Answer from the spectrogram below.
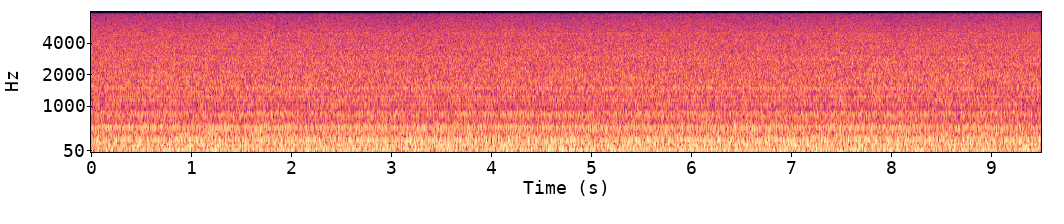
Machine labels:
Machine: fan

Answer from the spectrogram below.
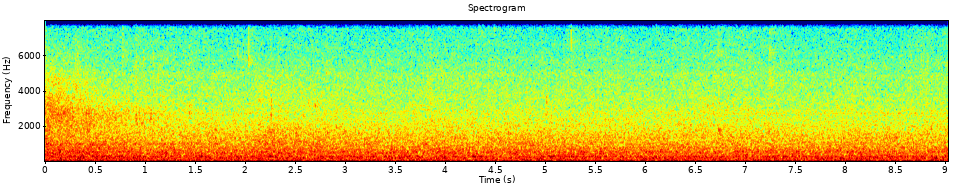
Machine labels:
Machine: pump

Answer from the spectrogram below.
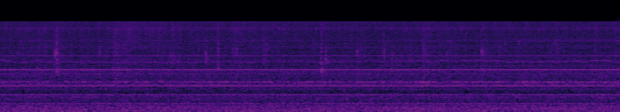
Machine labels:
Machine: pump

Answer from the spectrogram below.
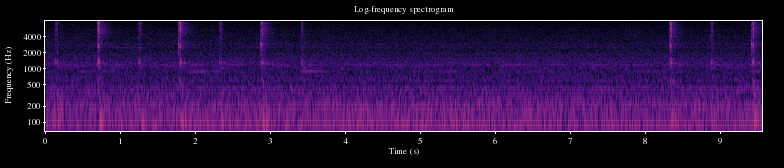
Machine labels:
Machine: valve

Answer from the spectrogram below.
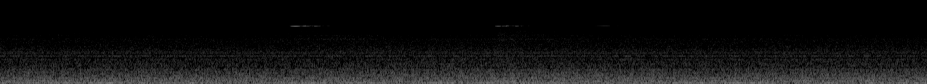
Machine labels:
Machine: fan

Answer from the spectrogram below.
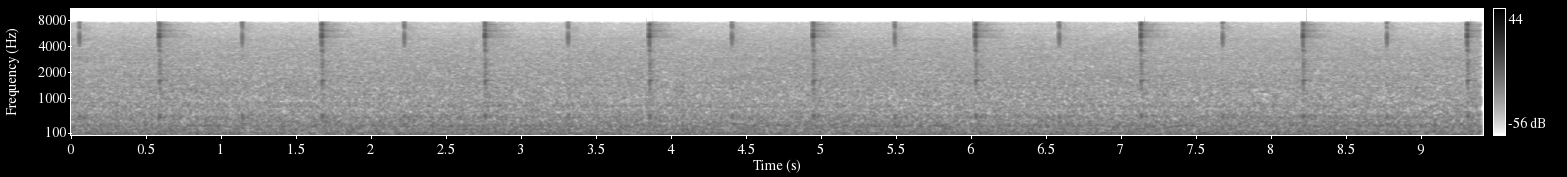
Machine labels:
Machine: valve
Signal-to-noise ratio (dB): -6 dB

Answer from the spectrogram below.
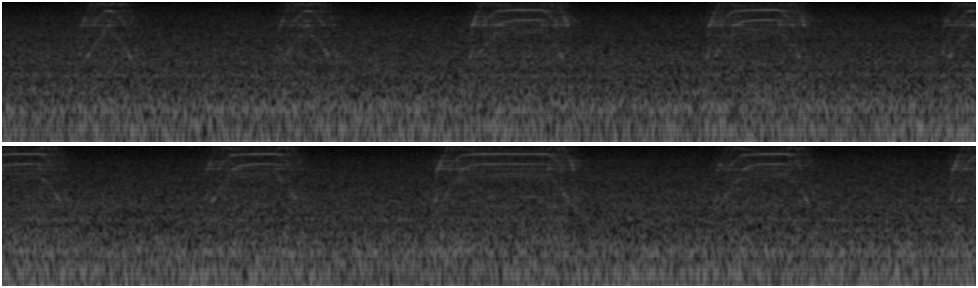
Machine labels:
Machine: slide rail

